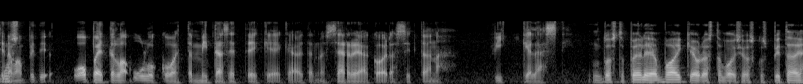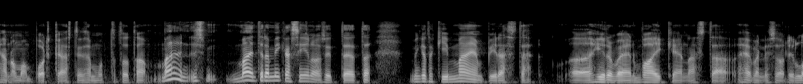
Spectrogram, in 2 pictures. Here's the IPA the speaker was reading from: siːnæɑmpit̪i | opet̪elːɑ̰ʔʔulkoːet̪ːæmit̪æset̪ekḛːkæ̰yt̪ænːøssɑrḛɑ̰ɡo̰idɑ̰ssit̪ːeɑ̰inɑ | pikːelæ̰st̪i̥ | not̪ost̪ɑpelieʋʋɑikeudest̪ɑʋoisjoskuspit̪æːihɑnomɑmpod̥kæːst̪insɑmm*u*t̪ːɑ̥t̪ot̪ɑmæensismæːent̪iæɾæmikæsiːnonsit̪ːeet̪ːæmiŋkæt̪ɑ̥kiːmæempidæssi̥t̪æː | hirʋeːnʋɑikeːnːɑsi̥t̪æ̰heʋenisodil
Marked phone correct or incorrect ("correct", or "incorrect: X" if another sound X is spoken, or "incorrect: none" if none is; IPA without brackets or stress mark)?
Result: correct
